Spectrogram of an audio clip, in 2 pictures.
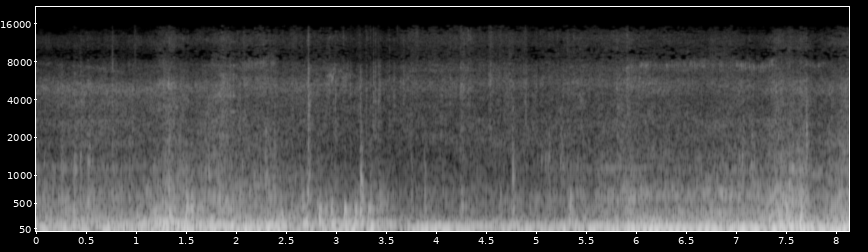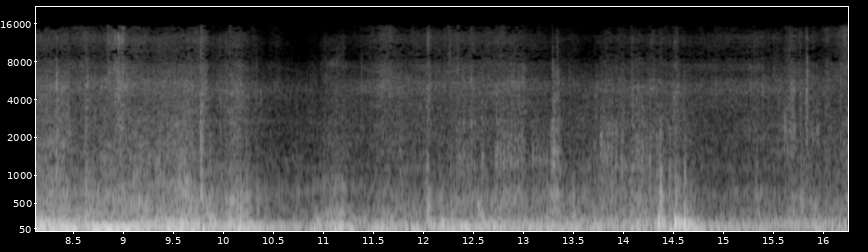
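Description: Off-road 4x4's engine running as the vehicle drives a rough trail, the engine sound swelling and easing with the terrain, with occasional knocks and a sharper one near the end.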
